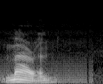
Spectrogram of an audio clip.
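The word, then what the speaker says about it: Marren: The machine's main disadvantage is its price, £115 inclusive of VAT and postage, from Jane Maron or Maria Phillips at Clark and Smith Industries, Melbourne House, Melbourne Road, Wallington, Surrey, SM6 8SD.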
